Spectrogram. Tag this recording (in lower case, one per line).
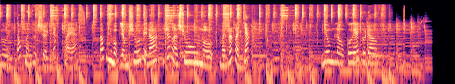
speech
music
